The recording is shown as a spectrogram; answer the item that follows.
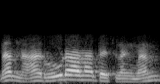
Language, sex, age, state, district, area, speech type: Tamil, male, 18-30, Tamil Nadu, Ariyalur, rural, conversation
